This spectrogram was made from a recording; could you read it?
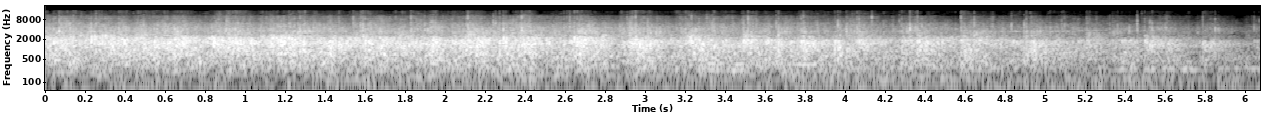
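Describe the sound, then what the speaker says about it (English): A hall audience at a national management convention gives loud, sustained applause to welcome the District Magistrate onto the stage, dense steady clapping that tapers slightly near the end. "We may have a loud applause for his lovely presence."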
